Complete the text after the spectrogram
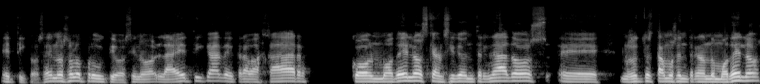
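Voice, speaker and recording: A man speaks in a fairly high pitch. His intonation stays fairly even. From Spain, Segovia. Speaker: citizen science project leader. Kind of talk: interview conversation. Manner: fast; halting, many restarts.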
